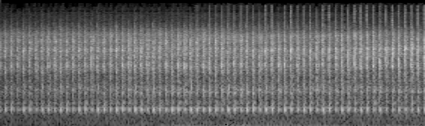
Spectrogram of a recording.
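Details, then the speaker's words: Engine at cold start: sharp, very even tapping from the top of the engine that suddenly stops. A cam phaser whose spring mechanism catches up is suspected, pending a phaser test and rocker arm inspection. "typically you get that noise first thing in the morning or cold it'll just start tapping"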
